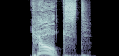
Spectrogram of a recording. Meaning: second-person singular present of kalken
- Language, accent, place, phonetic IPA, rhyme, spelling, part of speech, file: German, Germany, Berlin, [kalkst], -alkst, kalkst, verb, De-kalkst.ogg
